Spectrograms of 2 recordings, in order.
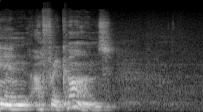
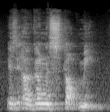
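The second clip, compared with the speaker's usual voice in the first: ordinary delivery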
